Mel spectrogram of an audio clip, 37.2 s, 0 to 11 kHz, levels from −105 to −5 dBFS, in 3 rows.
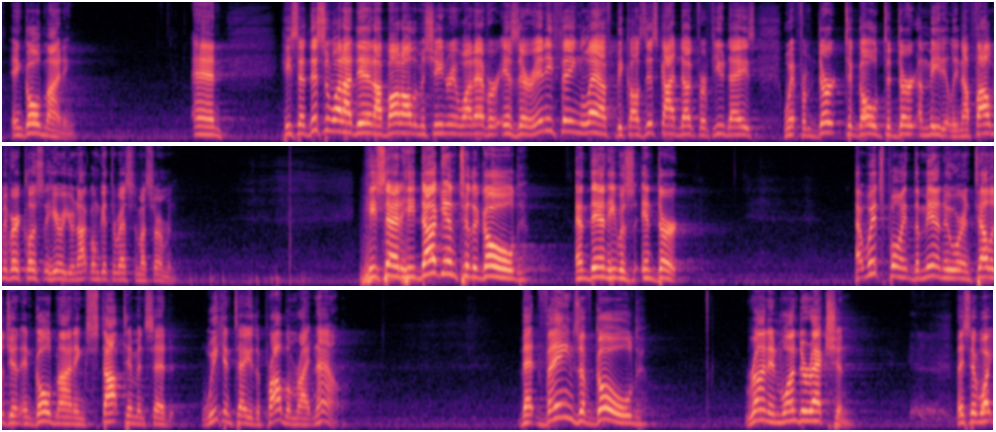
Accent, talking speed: American, 165 wpm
